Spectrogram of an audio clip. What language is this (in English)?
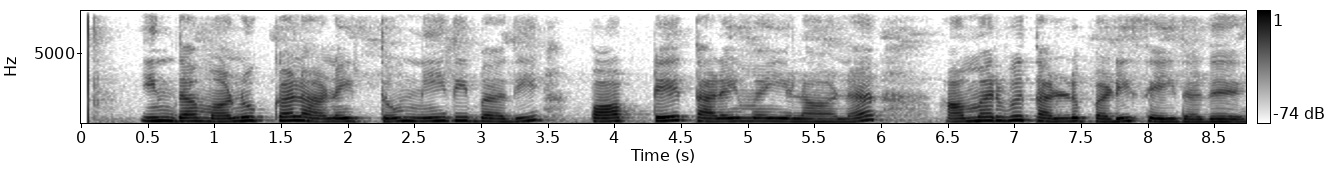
Tamil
